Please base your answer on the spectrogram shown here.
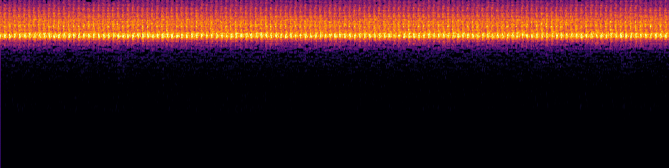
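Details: Unbroken, thin, piercing trill of grasshoppers, steady and evenly pulsed at about four pulses each second, with no music or other sounds.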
